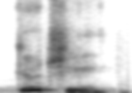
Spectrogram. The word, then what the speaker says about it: Gucci: of italian brands uh this one is italian and it is a very italian sounding uh the u becomes a double o and that i becomes two e's so does anyone want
